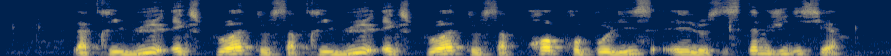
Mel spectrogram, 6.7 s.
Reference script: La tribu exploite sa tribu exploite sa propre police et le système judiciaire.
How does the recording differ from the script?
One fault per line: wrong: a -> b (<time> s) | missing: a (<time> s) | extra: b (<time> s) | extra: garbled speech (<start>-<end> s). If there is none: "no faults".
no faults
